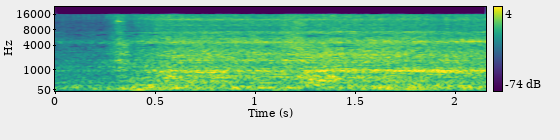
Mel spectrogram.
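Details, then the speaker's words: 2002 Chrysler Town & Country LXi, 3.8 V6, 54k miles, heard idling with the hood open: a smooth, even hum with no tapping, misses or rough pulses, no leaks, and good throttle response; a healthy idle. "let me pop the hood here so you can listen to it run underneath the hood got a 3.8 V6 engine it idle smooth"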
